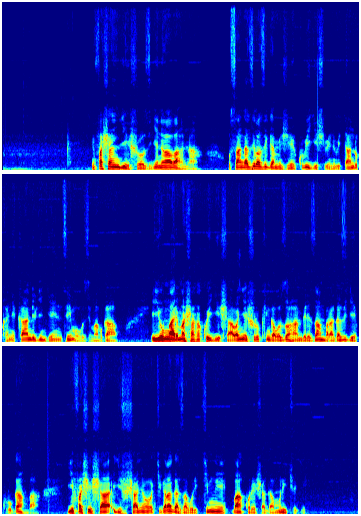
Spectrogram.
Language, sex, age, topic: Kinyarwanda, male, 36-49, education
